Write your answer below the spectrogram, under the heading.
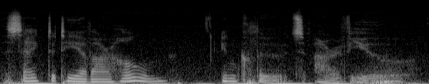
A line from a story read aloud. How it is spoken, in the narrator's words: Charla said quietly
